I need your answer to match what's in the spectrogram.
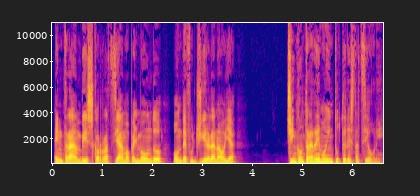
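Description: A man reading aloud and voicing a sharp-tongued, flirtatious society lady in a mocking, teasing tone. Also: animated, measured pace, no room sound, studio quality, natural voice. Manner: mocking and teasing, raised pitch.

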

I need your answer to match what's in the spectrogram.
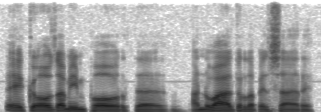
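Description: A man's voice: on the low side, fairly even intonation, a little slow, smooth, no room sound, lightly acted. A man voicing a stubborn young villager who answers bluntly and defiantly.

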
